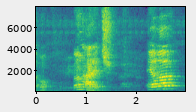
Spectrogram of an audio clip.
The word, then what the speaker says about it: Arendt: Hoje nós vamos ver o pensamento de Hannah Arendt. Acho que é esse, assim mesmo pronuncia o nome dela. Eu sempre tenho dificuldade, que ela é judia, Arendt. Em hebraico é mais um Haret. Só que trazendo para o português, acho que é Arendt, tá bom?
